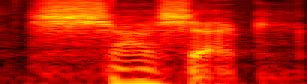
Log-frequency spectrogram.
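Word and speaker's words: Šašek: is Mira slav sassek I was corrected about how to say this from someone on the internet they said they said it's shawshack so okay you talk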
